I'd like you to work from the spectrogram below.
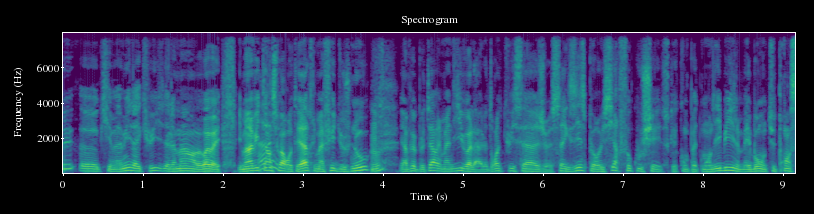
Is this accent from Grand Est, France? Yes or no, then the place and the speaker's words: yes; Thionville, Grand Est, France; je suis né à Thionville, ouais, tout à fait.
